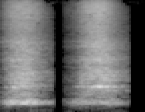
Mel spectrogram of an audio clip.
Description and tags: A one-shot of a saw going in and out of wood.
DIY, One-shot, saw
